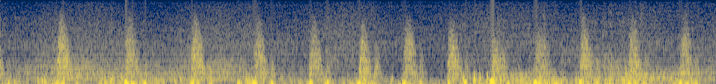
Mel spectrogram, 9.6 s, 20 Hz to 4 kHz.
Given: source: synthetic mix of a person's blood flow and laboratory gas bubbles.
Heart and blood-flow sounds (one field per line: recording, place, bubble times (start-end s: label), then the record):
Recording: Doppler ultrasound of blood flow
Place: subclavian vein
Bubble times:
no bubbles
From the record:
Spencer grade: 0 (complete lack of bubble signals)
